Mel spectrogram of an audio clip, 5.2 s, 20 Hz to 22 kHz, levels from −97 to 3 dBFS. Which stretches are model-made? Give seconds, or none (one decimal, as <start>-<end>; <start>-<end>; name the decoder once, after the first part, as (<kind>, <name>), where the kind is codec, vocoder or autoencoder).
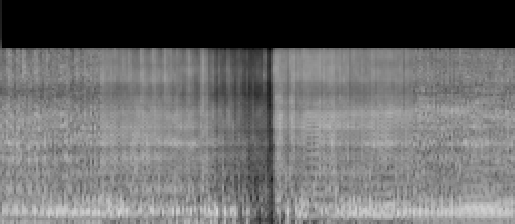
1.0-4.1 (vocoder, Vocos)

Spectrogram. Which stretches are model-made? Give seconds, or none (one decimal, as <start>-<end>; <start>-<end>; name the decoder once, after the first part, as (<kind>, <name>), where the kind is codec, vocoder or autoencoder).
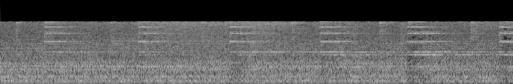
0.5-3.6 (vocoder, Vocos)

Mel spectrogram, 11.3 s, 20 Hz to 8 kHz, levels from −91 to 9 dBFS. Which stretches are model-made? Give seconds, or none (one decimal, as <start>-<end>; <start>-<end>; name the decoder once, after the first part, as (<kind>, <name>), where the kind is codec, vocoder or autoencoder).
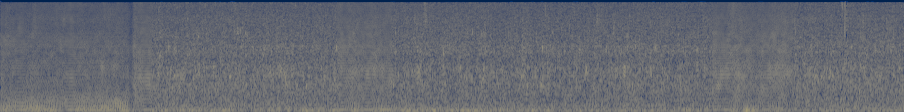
0.0-1.9 (vocoder, Vocos); 4.2-4.9; 8.9-9.9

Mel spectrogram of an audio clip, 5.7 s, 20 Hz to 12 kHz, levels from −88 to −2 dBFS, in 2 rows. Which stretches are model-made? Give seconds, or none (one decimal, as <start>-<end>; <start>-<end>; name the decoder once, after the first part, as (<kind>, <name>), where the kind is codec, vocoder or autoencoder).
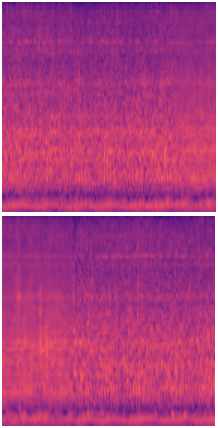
2.3-3.8 (vocoder, Vocos)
